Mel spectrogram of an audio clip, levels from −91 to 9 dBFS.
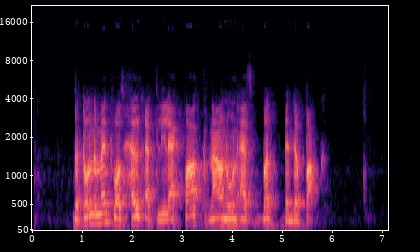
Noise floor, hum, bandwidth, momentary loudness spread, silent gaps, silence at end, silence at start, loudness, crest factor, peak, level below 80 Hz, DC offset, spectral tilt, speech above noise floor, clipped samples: -76 dBFS; none; 6.4 kHz; 8 LU; none; 1.4 s; 0.8 s; -15 LUFS; 16 dB; -2 dBFS; -62 dBFS; under 0.1%; -8 dB/octave; 61 dB; under 0.1%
